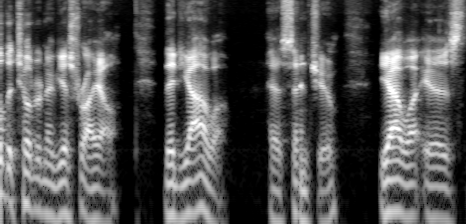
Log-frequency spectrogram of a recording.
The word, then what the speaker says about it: Yahowah: I systematically prove, irrefutably, that the proper pronunciation of Yod He Wah He is as Yahowah.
